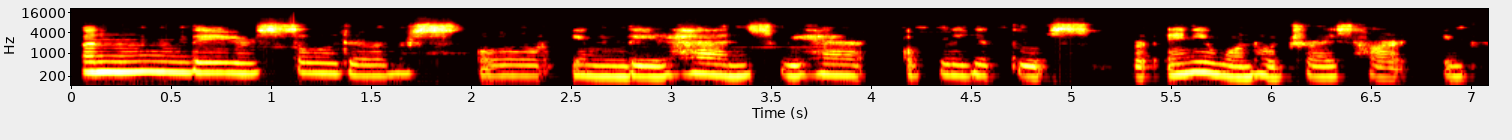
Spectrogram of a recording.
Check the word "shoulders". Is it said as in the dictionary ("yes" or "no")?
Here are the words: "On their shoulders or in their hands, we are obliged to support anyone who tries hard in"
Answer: no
